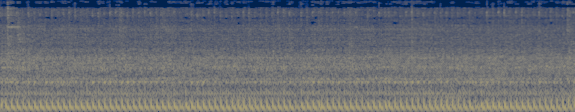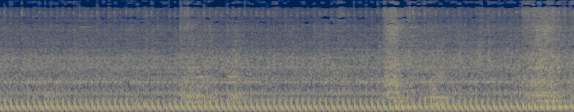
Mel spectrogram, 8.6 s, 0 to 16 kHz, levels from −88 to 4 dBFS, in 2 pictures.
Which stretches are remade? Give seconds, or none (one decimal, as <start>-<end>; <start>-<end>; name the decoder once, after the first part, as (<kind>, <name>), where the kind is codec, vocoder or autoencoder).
2.9-5.4 (vocoder, Vocos)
